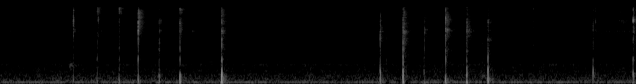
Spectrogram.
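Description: Plastic fidget spinner being flicked and handled by hand: two quick runs of sharp clicks and taps, several a second, over a faint steady low hum.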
